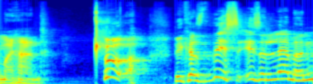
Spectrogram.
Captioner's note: clicks fingers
